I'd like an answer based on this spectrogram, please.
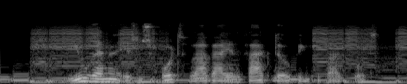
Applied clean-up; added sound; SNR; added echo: none; Guitar; 7 dB; none.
